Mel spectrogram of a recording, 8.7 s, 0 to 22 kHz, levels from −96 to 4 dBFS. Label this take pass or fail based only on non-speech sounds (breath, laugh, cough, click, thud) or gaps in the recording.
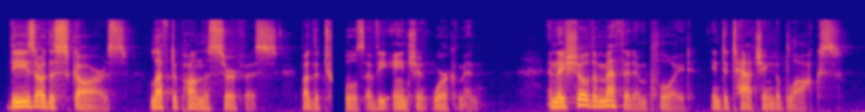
fail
